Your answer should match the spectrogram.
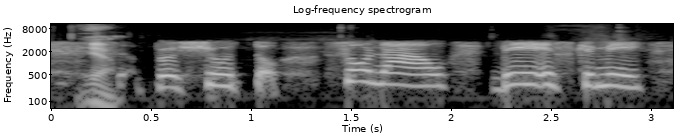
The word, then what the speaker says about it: prosciutto: Give me some prosciutto. It's not prosciutto. It's right. prosciutto. Prosciutto. Prosciutto. Perfect. You said it. Yeah. Prosciutto.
